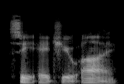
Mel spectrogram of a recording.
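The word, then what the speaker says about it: chui: associated with the lungs c-h-u-i pronounced like tui with a forceful exhale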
